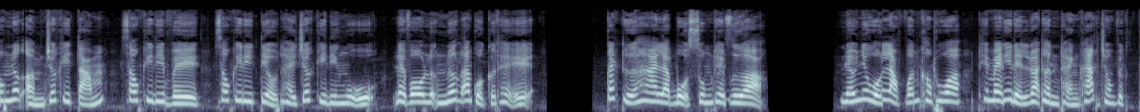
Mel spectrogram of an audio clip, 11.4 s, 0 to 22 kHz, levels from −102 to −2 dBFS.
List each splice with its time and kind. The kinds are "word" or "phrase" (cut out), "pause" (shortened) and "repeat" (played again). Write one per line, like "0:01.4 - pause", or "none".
0:01.6 - word
0:02.8 - word
0:04.1 - word
0:04.7 - word
0:07.2 - word
0:08.8 - word
0:09.3 - word
0:10.0 - word
0:10.4 - word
